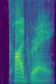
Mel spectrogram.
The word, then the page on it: cadre: American English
